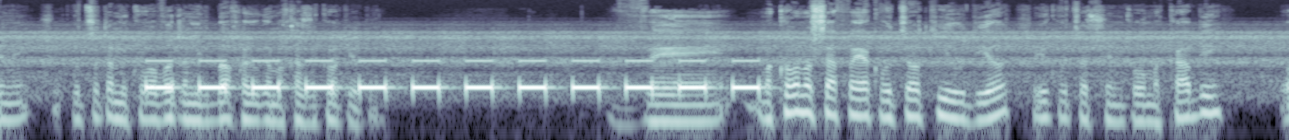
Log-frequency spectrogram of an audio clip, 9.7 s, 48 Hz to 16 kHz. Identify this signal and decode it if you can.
Telephone call progress tone (single-tone plan, as in most of Europe), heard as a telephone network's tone, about 420 Hz, 0.2 s on and 0.2 s off, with room echo and speech in Hebrew. Congestion tone.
